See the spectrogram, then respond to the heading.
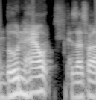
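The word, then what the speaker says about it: Bezuidenhout: But after Jason Day, you got, I want to say Budenhout, because that's what I like to call him, but it's Zayden Hute or whatever. No, you don't pronounce the Z. It's Budenhout.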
